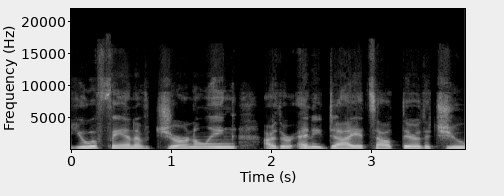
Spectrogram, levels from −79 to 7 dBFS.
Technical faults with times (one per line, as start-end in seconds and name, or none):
none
